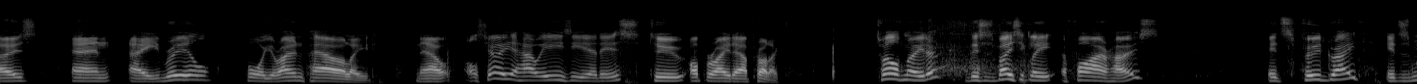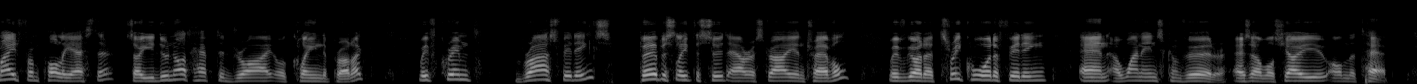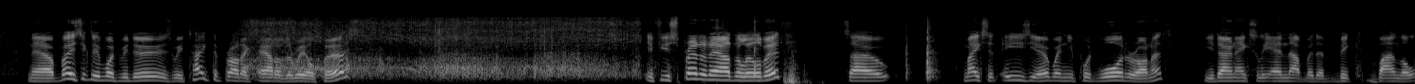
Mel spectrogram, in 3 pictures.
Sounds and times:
Speech: 0.0s - 7.9s, 8.8s - 11.6s, 12.7s - 31.9s, 34.8s - 37.3s, 38.0s - 42.4s.

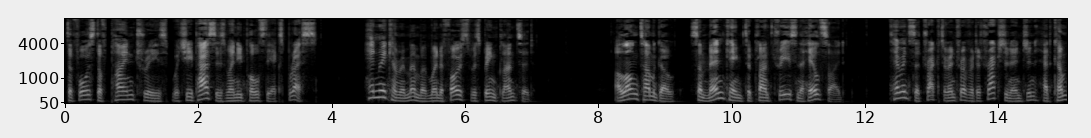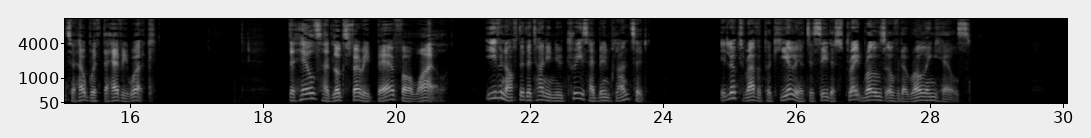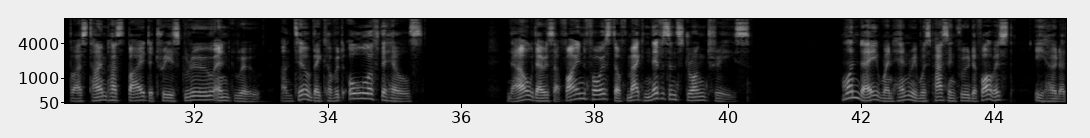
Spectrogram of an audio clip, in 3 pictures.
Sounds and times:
Speech: 0.0s - 3.8s, 4.5s - 7.1s, 8.2s - 11.8s, 12.4s - 16.4s, 18.4s - 23.8s, 24.9s - 28.7s, 30.1s - 35.5s, 36.7s - 40.4s, 41.7s - 45.0s.

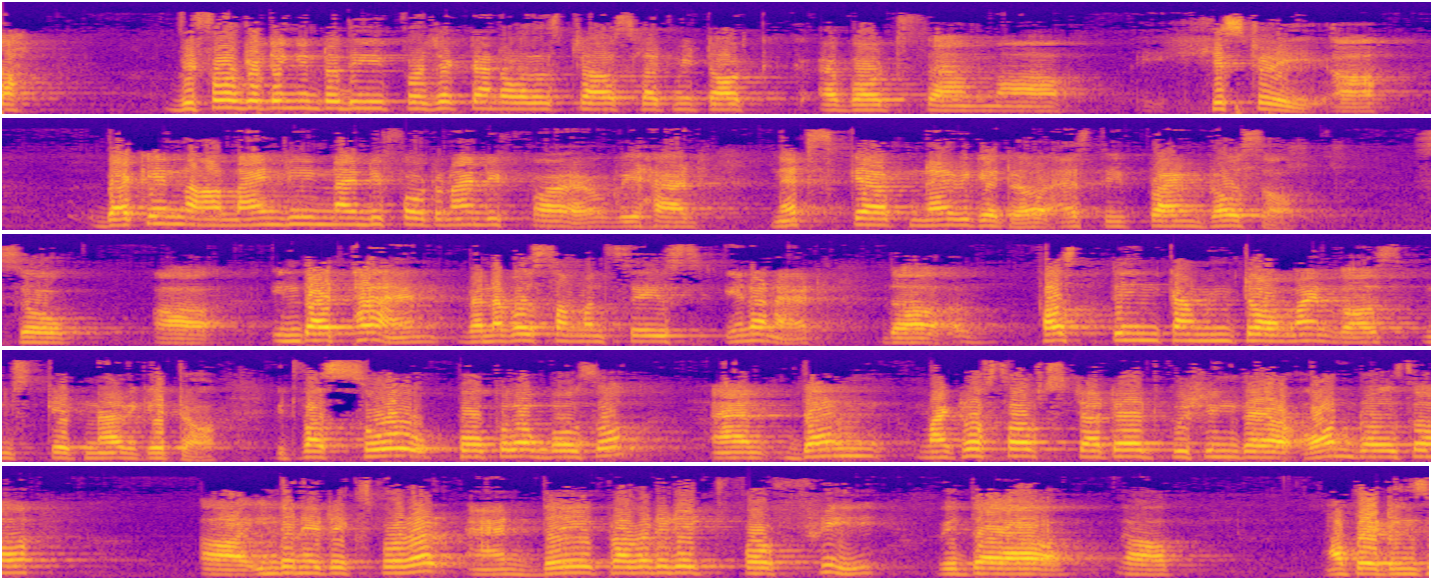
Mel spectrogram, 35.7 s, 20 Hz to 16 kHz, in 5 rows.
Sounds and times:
Speech: 0.0s - 0.2s, 0.8s - 7.0s, 7.6s - 28.8s, 29.6s - 34.6s, 35.2s - 35.7s.

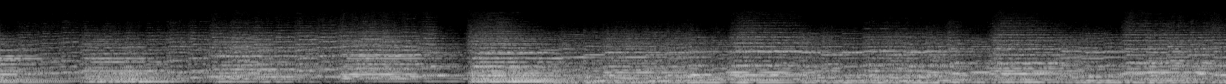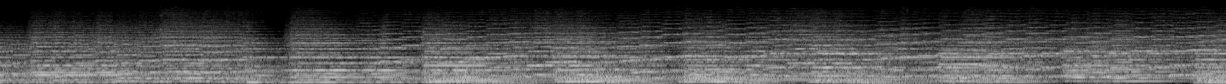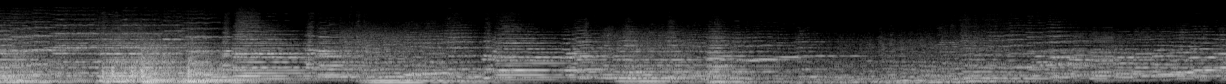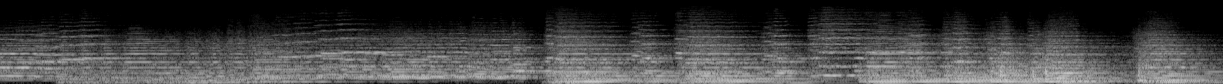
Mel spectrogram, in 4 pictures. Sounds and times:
Music: 0.0s - 49.0s.

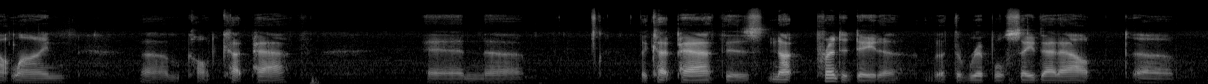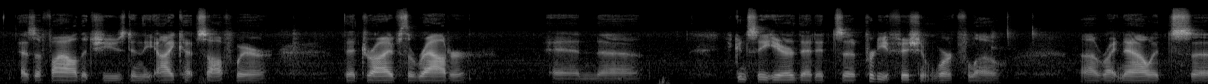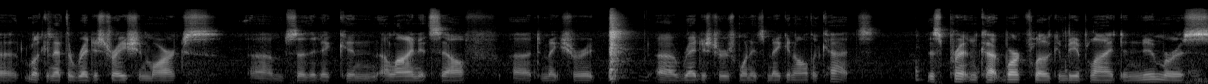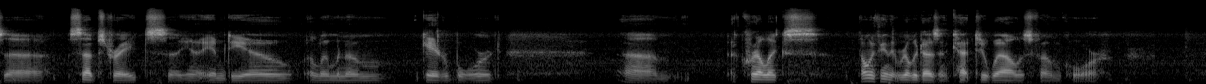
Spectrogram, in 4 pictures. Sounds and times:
Speech: 0.0s - 0.7s, 1.4s - 3.1s, 4.3s - 5.3s, 5.9s - 14.8s, 15.6s - 16.9s, 17.6s - 18.5s, 19.3s - 22.1s, 22.9s - 30.1s, 30.7s - 41.3s, 42.5s - 47.4s.

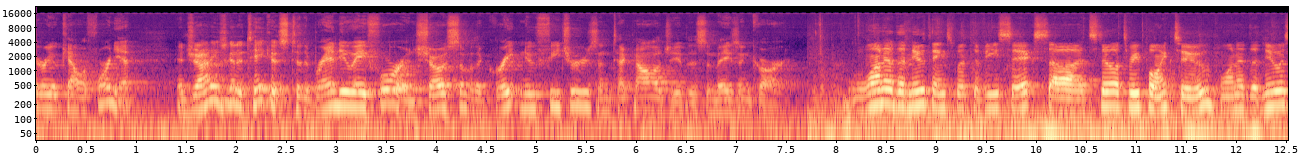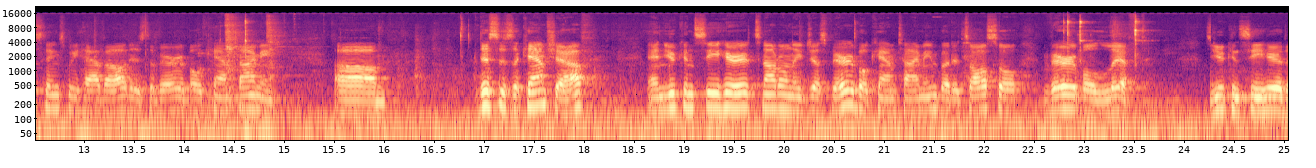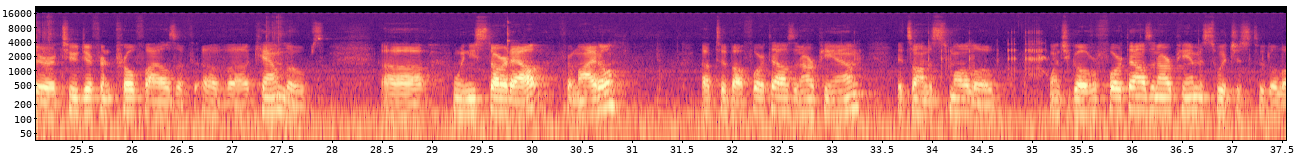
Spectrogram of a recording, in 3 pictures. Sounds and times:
Speech: 0.0s - 16.1s, 16.8s - 23.6s, 24.3s - 31.0s, 31.7s - 37.5s.

